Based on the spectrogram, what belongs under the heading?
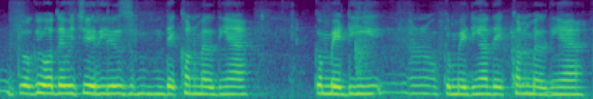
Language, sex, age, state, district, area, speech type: Punjabi, female, 60+, Punjab, Ludhiana, rural, spontaneous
